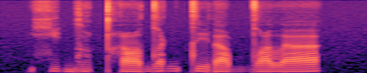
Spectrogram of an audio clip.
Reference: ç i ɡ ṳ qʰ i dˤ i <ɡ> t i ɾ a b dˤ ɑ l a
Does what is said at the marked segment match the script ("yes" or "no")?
yes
